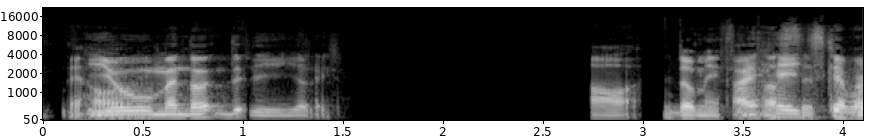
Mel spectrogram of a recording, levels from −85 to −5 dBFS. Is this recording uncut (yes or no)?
no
